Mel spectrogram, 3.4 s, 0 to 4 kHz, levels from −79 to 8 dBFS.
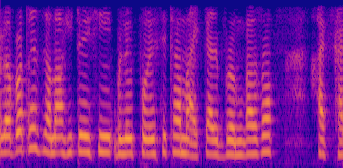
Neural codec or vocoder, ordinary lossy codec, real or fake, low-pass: codec, 16 kHz, 0.8 kbps, ZipCodec; none; fake; 3.6 kHz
